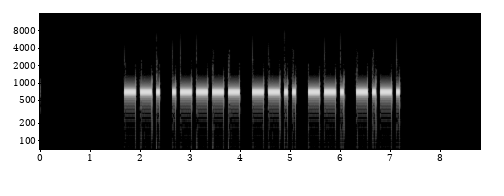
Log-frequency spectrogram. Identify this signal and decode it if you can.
Morse code, heard as a keyed tone, about 15 wpm, 700 Hz. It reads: G1ZGC
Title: DXCC-100 Call Signs - 5 Characters - Repeated 3x - 15wpm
